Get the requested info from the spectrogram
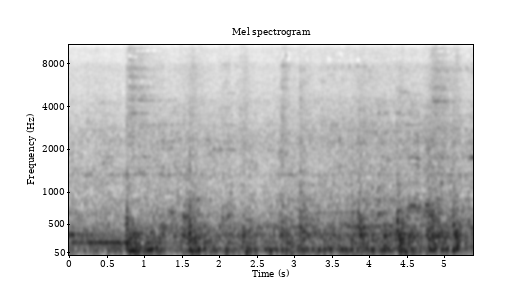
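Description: Passenger train running through a station, heard from on board: a steady rumble of wheels on rail, with several sharp clacks as the wheels pass over joints in the track.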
